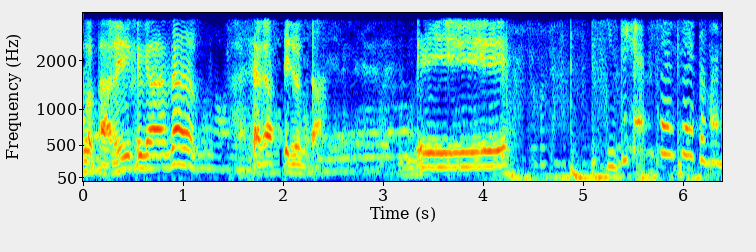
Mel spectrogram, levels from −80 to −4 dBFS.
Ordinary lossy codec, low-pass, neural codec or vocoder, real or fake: AAC, 32 kbps; 3.6 kHz; codec, 16 kHz, 2 kbps, FreqCodec, smaller model; fake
